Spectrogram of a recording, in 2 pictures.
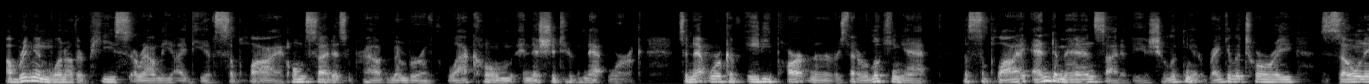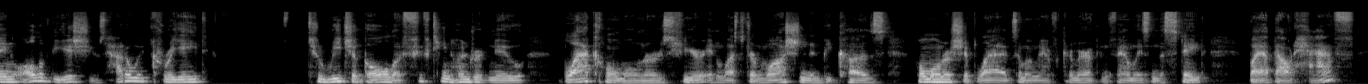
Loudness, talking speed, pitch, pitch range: -21 LUFS, 170 wpm, 110 Hz, 95-120 Hz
